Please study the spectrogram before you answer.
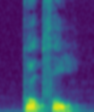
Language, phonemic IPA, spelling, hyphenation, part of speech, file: Dutch, /prɔpˈfɔl/, propvol, prop‧vol, adjective, Nl-propvol.ogg
- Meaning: completely full, abrim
